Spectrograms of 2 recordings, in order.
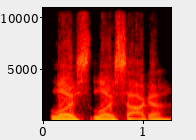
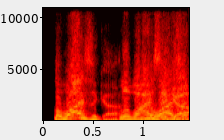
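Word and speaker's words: Loaisiga: What's his – how do you pronounce his name? What's it – like, one more time for me? I didn't hear. L-O-A-I-S-I-G-A. He's a pitcher. Loy Saga. Loy Saga. Loizaga. I can't pronounce it.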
